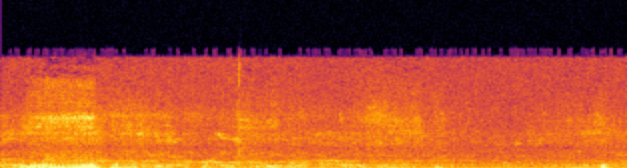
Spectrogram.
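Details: Sleeping female puppy snoring: soft, rhythmic rattling breaths against steady room noise.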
